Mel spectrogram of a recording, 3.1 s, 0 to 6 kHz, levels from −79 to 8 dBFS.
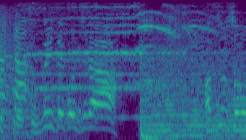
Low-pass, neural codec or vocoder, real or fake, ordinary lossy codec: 5.4 kHz; none; real; Opus, 16 kbps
